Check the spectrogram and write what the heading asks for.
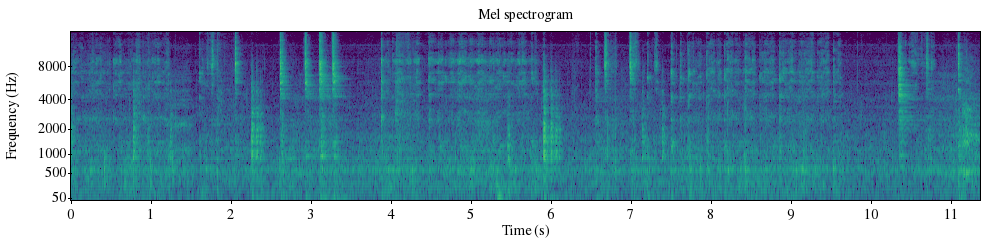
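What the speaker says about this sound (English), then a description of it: "Now that the sauce is starting to bubble and thicken up" Orange chicken sauce thickened with slurry bubbles in a pan at a boil, a steady bubbling sizzle with frequent clinks and scrapes of a utensil against the pan.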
